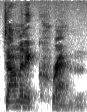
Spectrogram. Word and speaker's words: Dominique Crenn: And the only and the only female chef to have earned three Michelin stars in the United States, and that is Dominic Shen, I believe is how you say no Dominique Crenn.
